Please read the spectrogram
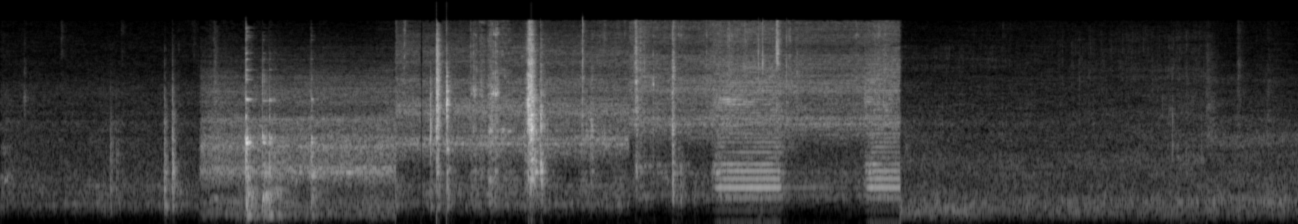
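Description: Kitchen sounds of making loose-leaf tea: sharp clinks and taps of a wooden spoon against ceramic and glass over a steady hiss. A short pitched buzz comes twice near the end, and then it all cuts off suddenly.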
